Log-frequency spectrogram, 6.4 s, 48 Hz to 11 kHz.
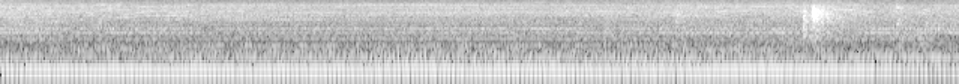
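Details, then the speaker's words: VL Commodore with a converted turbo Barra Greentop six (300,000 km), TH400, 9-inch diff, running E85. Deep, steady, even idle rumble, no hunting, ticks or knocks. The bass idle was tuned on the hoist with a wideband: healthy. "So this has got a real bass tune in it. I literally sat on the hoist with it to get it to idle."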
